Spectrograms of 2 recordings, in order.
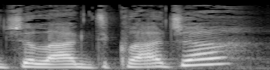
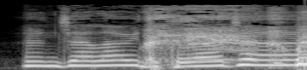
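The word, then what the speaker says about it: Jhalak Dikhhla Jaa: Now, pronounce it for me again. – Indian. It's called Jalak Diklaja. Jalak Diklaja. – Wait, I'm going to try and pronounce it. Wait. – Jalak Diklaja. – Jalak Diklaja. It's kind of wrong.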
